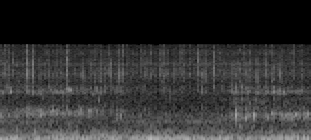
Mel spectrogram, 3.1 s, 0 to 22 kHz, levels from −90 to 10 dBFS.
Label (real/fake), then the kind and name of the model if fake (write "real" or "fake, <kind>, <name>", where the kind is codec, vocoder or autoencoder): real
